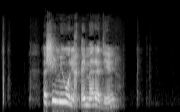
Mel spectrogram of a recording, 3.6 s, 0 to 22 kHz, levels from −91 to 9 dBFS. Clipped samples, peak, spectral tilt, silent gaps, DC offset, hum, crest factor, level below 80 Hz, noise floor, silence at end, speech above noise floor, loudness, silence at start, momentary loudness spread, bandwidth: under 0.1%; 0 dBFS; -3.5 dB/octave; none; under 0.1%; none; 16 dB; -62 dBFS; -79 dBFS; 1.3 s; 66 dB; -13 LUFS; 0.85 s; 10 LU; 10.5 kHz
